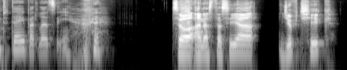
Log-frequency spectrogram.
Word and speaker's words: Anastasiia Yuvchyk: So Anastasiia Jubchik, right?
